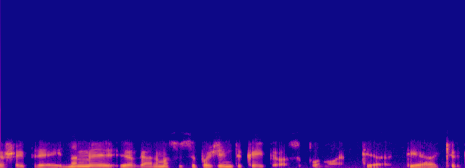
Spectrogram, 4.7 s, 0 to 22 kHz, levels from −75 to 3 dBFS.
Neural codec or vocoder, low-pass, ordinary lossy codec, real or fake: none; 7.2 kHz; Opus, 16 kbps; real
